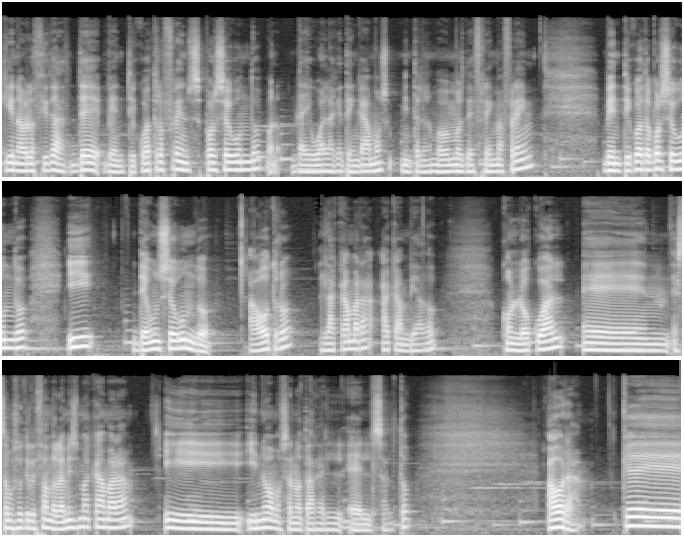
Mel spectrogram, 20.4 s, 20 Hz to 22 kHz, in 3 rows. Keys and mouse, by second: 0.1 click, 1.3 click, 9.2 Right, 11.3 Right, 17.9 Left.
